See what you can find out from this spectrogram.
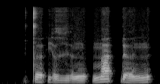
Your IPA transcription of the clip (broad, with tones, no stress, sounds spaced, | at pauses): t̪ əː˨˦ ʔ ḭ˧˨ ə̯ ɣ ɨ˧˩ ə̯ ŋ ə˨˩ p̚ m a˦˥ t̚ ɗ ə˨˦ n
